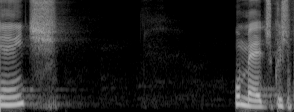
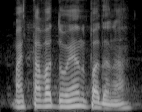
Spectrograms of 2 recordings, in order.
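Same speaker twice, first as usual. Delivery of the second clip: usual speaking voice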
